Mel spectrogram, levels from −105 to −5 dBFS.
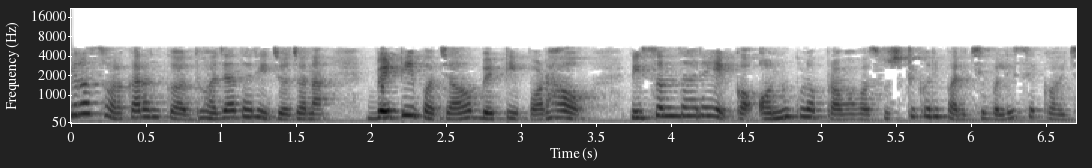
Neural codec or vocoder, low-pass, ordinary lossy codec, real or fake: none; 5.4 kHz; none; real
